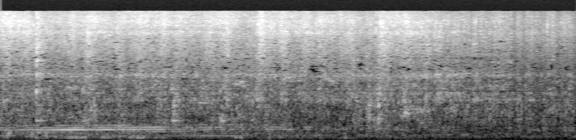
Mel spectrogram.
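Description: Chopped vegetables and spices sizzling faintly in a pot while being stirred with a silicone spatula. The sizzle fades toward the end.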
